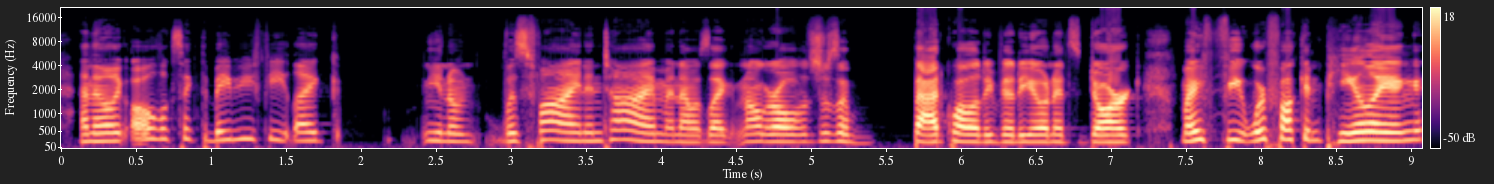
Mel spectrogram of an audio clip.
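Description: A woman's fairly high voice with a bright, sharp tone at a fairly quick pace, in a very clean recording with a silent background. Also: fairly even intonation. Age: 20s. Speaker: podcast co-host. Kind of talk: casual chat.

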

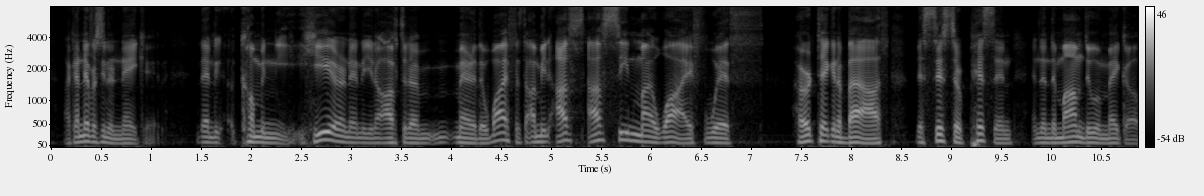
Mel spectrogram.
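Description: Recorded very cleanly against a silent background, a man with an ordinary speaking voice talks at a moderate pace with fairly low pitch and ordinary pitch variation. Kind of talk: casual chat. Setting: studio.

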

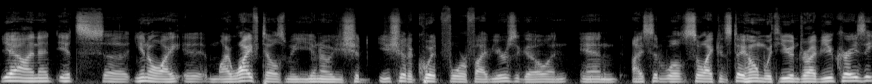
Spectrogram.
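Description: Here a man uses a normal speaking voice, with medium pitch, fairly even intonation and a fairly quick pace. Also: hardly any pauses, dry, close sound with no echo. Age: 60s. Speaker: automotive industry consultant. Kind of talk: casual interview. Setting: recording on a bus.

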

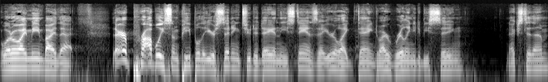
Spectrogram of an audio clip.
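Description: Speaking very fast in a Midwestern American accent, a man keeps a medium pitch with ordinary pitch variation. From US Midwest, St. Charles, Missouri. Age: 20s. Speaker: youth speaker. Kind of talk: testimony. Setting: stage with audience. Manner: direct.

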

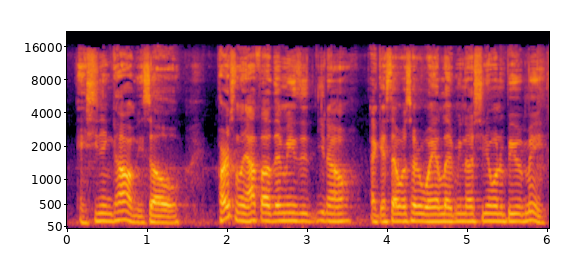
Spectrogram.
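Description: The words come very fast in an American accent. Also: man, fairly high pitch for a man, fairly even intonation. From Indianapolis, Indiana. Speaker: podcast co-host. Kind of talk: casual chat.

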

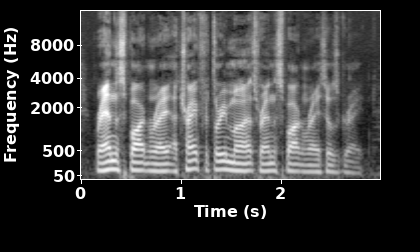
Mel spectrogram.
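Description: Someone with a Mississippi accent speaks with ordinary pitch variation on a very clean recording with a silent background. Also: man. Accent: US Southern (Mississippi). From Mississippi Delta (Cleveland). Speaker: dental student. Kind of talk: casual interview.

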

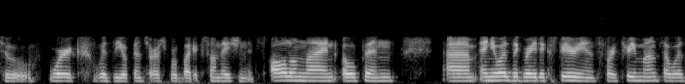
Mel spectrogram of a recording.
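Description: In a Brazilian accent, a woman with a fairly low voice talks at a fairly quick pace with monotone, flat intonation. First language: Portuguese. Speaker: robotics software engineer. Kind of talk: interview, casual conversation.

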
